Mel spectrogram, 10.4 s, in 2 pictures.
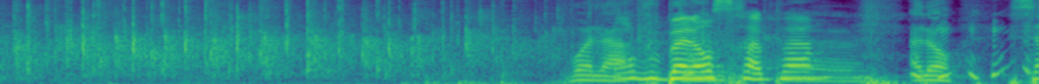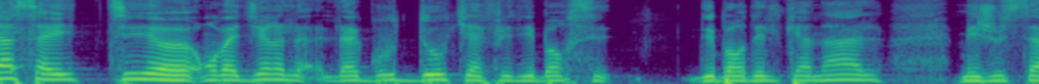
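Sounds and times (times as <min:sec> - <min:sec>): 
audience applause during a talk on feminism: 0:00.0 - 0:03.8
speech: 0:02.8 - 0:10.3.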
